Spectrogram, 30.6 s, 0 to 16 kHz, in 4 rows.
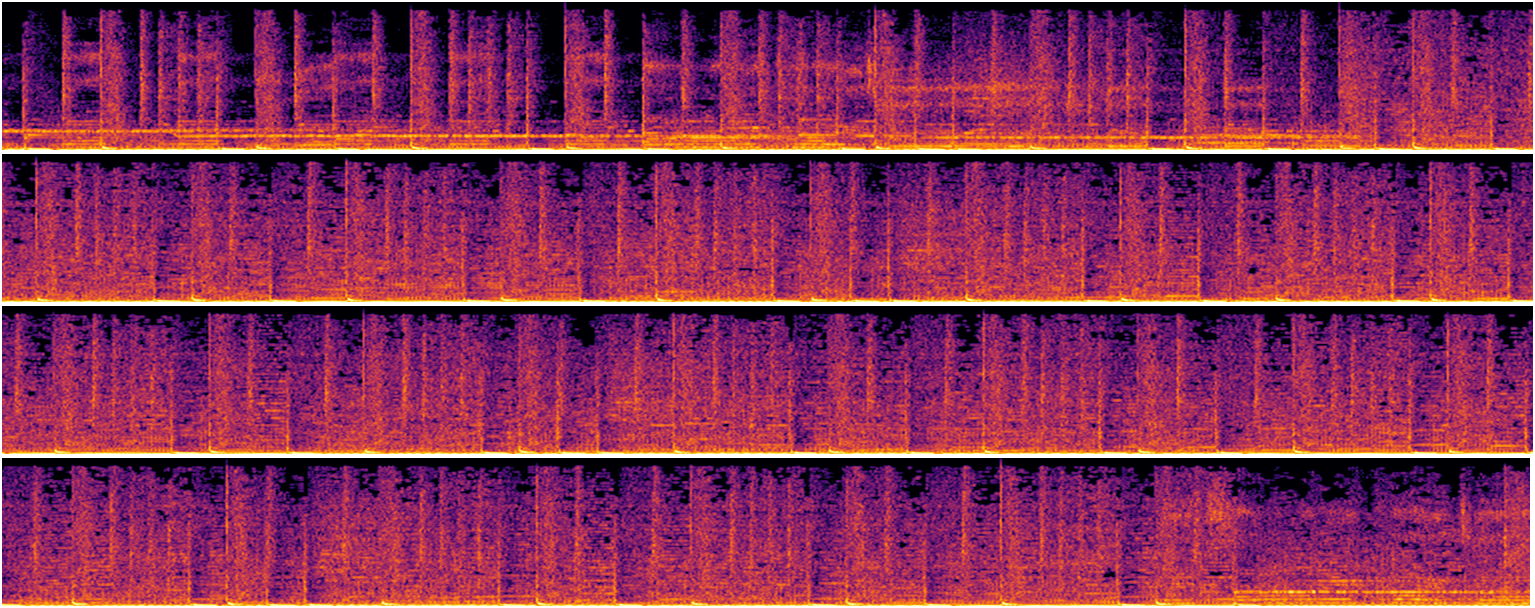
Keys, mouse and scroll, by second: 0.4 Right, 0.5 Return, 0.9 click, 1.0 Return, 1.4 click, 1.6 Delete, 1.8 BackSpace, 2.2 click, 3.5 KP_Add, 3.7-5.7 typing, 4.8 Return, 5.0 KP_Add, 6.4 click, 6.8 Delete, 7.1 click, 8.7 Right, 9.7 ctrl+t, 9.8 click, 10.7 Return, 11.0 click, 11.9 alt+Tab, 12.4 click, 12.7 alt+Tab, 12.9-14.6 typing, 14.4 click, 15.1 click, 15.7 Tab, 15.9 click, 16.3 Tab, 16.5 ctrl+v, 16.9 click, 19.5 Right, 20.1 0, 20.9 scroll up 1, 22.7 click, 23.3 right click, 25.1 click.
